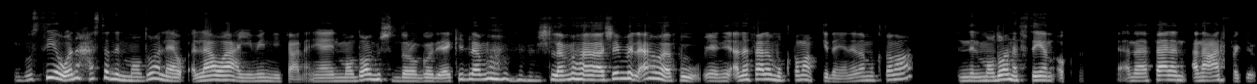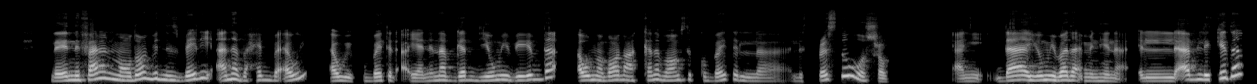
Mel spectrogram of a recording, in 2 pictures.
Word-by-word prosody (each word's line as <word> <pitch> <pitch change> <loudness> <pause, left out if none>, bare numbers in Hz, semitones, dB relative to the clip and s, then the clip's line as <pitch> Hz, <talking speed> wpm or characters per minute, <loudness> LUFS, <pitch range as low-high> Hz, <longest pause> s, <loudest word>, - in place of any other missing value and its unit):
بُصّي، 225 - -1
هو 200 - +6
أنا 235 - +2
حاسّة 275 0 -2
إن 245 - +1
الموضوع 195 +6 -1
لا 175 -9 +1
لا 190 +5 +3
وعي 200 -8 +2
منّي 160 -2 -5
فعلًا، 115 - -5
يعني 150 0 -4
الموضوع 160 +8 0
مش 230 -3 -1
للدرجة 160 -1 -2
دي 150 0 +1
أكيد 235 +9 -3
لمّا 245 +2 +3 0.3
مش 185 +5 -7
لمّا 215 0 +5
هاشِمّ 265 +7 +2
القهوة 255 0 +4
هافوق، 175 +1 -1
يعني 160 -1 -2
أنا 215 +3 +3
فعلًا 240 +1 +3
مقتنعة 205 +1 -2
بكده، 160 -4 -6
يعني 135 +3 -8
أنا 180 +3 -4
مقتنعة 215 - -3 0.5
إن 170 +1 -3
الموضوع 180 +5 +2
نفسيًا 195 -2 +1
أكتر، - - -11 0.3
أ - - -11
أنا 170 +2 -1
فعلًا 210 -2 +3
أنا 175 +3 +2
عارفة 180 -4 0
كده، 150 0 -11 0.5
لإن 180 +5 +3
فعلًا 220 +7 +3
الموضوع 225 -2 +2
بالنسبة 210 -7 +1
لي 290 +4 -1
أنا 225 +7 +3
باحب 200 -1 -5
أوي، 215 - 0 0.3
أوي 170 -1 0
كوباية 170 +3 -2
الق 185 - -6
يعني 155 +1 -4
أنا 195 +3 +1
بجد 190 -1 -2
يومي 200 +4 +1
بيبدأ 210 - +1 0.2
أول 195 +3 +3
ما 195 -2 -1
باقعُد 200 +3 -1
على 185 -1 -1
الكنبة 195 +1 -4
وأمسك 205 +3 -6
كوباية 180 +4 -5
ال 175 -7 -5 0.4
الespresso 210 - -4
واشربها، 150 -8 -4 0.6
يعني 150 +1 -8
ده 185 +7 +4
يومي 200 +1 +4
بدأ 195 -2 +2
من 165 -1 -4
هنا، 155 -2 -6
اللي 160 +1 -1
قبل 220 0 +3
كده 325 - +3
195 Hz, 180 wpm, -22 LUFS, 170-220 Hz, 0.6 s, هو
